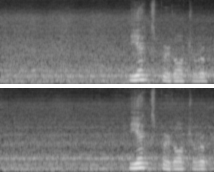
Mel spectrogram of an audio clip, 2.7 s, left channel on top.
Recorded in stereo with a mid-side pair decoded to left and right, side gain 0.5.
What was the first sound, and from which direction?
A man speaking, 15° right.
